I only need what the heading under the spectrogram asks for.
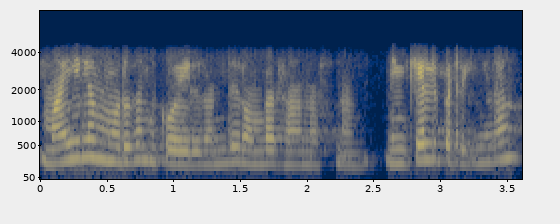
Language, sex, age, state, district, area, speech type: Tamil, female, 18-30, Tamil Nadu, Viluppuram, urban, conversation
